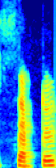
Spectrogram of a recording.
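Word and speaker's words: sceptre: सो सीन, सेंटेड, सेप्टर and scissors में आई ई वाई की मौजूदगी जब होती है एस सी अल्फाबेट के साथ तो सी वुड बी silent.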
